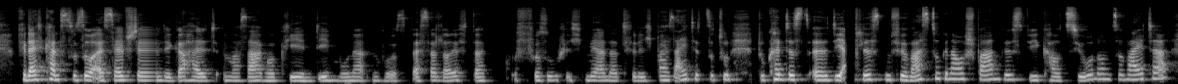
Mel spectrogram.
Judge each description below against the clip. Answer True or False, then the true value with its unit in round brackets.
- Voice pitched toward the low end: False (195 Hz)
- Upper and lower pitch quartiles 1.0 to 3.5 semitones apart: False (3.9 semitones)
